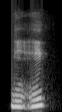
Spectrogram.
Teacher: It's the most unique tone out of all the tones because the pitch dips and then rises. 你 Imagine a ball bouncing on the ground as you make this tone. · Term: third tone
